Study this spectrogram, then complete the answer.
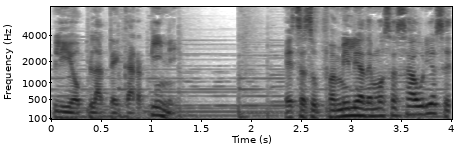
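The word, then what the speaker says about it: Plioplatecarpinae: El diptongo AE se pronuncia como E, la Pliopletecarpine.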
